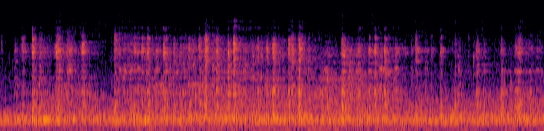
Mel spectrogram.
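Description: Truck cab rattling as it drives over a rough dirt road: a dense run of small clicks and knocks over the steady drone of the engine.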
